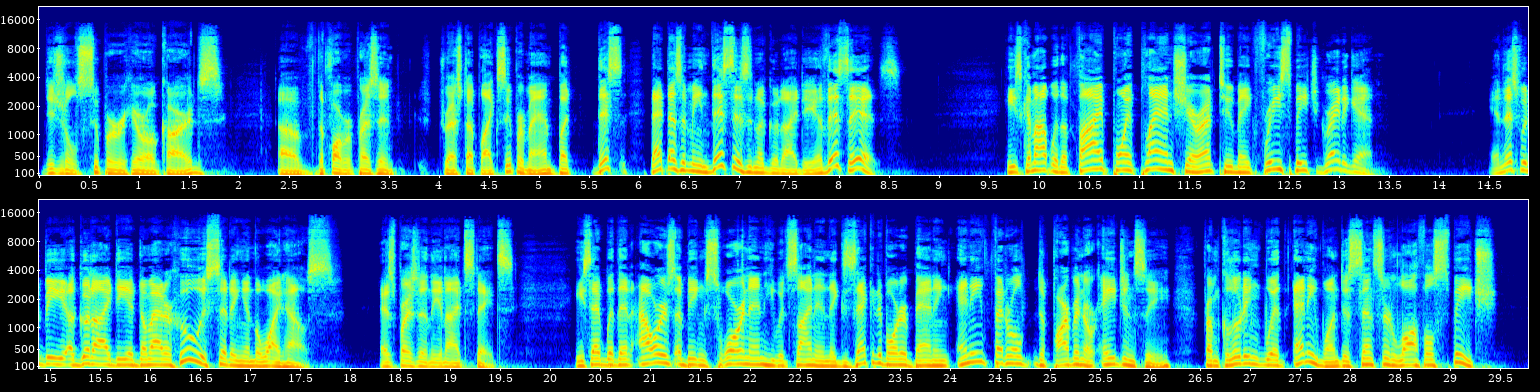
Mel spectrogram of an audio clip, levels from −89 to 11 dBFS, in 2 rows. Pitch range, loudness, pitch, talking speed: 95-145 Hz, -18 LUFS, 120 Hz, 175 wpm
